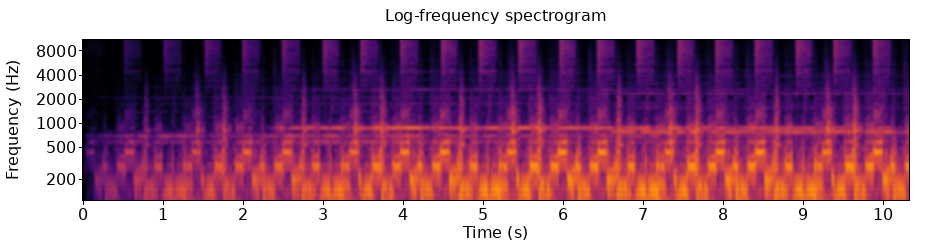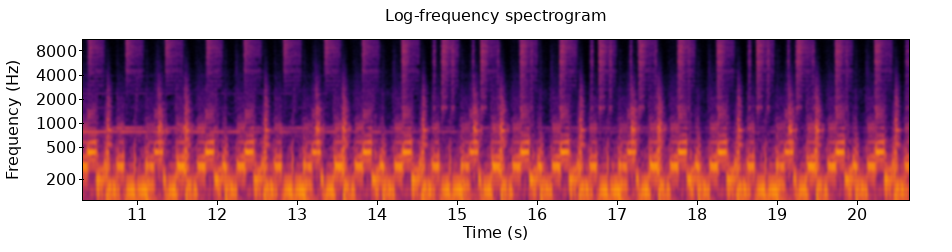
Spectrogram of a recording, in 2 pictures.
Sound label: percussions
